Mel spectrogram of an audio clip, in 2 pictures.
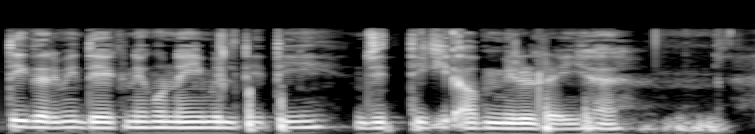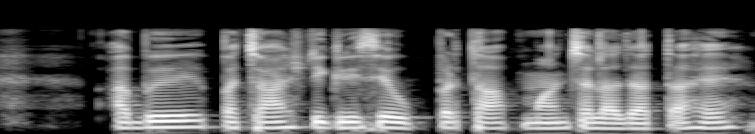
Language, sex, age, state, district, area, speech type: Hindi, male, 60+, Rajasthan, Jaipur, urban, spontaneous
